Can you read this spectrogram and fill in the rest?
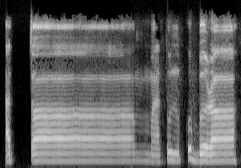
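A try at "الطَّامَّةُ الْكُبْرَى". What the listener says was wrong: কুবে, কলকলা হবে না? বাইরের উপর সাকিন, কুবে র। উব্র না তো, কুবে, কুবে কলকলা করলে কি হবে? কুবে।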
